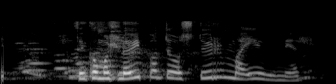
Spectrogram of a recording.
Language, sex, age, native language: Icelandic, male, 12, Icelandic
